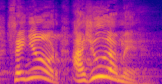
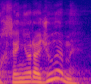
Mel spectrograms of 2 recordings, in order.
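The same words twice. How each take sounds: First: Loud cry for help; booming plea, falling at the end; desperate shout. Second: Said in the usual way. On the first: Acted. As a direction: shout it out as a drowning man would. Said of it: "entonces gritó". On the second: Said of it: "¿Gritó así Pedro?".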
